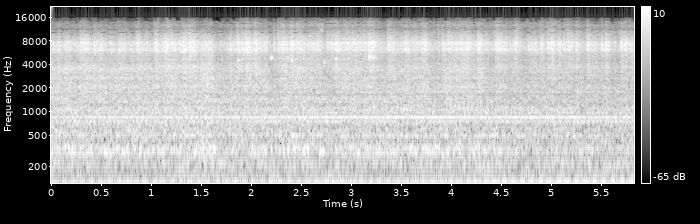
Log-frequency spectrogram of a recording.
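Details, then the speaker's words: Milling machine cutting after switching to lighter cuts: steady low rumble, even chatter-free drone under load; normal milling cut. "That sounds better. Unlock the quill and have a clean out. Some chips being caught in the bottom."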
